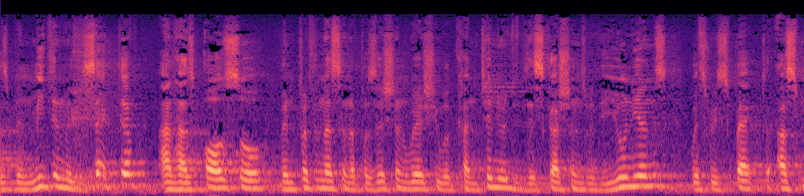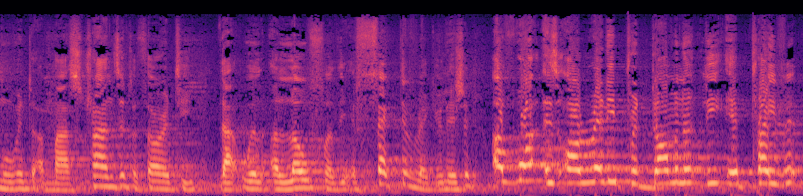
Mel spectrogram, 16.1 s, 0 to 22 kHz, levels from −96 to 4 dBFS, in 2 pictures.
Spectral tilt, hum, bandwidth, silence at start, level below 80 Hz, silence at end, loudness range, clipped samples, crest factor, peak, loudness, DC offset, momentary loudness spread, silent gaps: -4.5 dB/octave; none; 16.5 kHz; 0 s; -58 dBFS; 0 s; 5 LU; under 0.1%; 14 dB; -4 dBFS; -18 LUFS; under 0.1%; 9 LU; none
